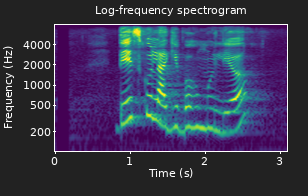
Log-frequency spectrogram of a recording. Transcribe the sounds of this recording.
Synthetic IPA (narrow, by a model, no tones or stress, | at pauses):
d̪eskolaɡibʌɦumuljʌ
